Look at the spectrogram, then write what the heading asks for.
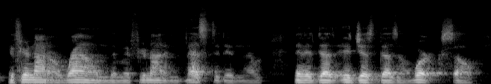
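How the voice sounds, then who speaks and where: Man, 40s, fairly low pitch, basketball coach, casual storytelling, laughs often, lots of restarts. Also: warm tone. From grew up on a US army base in Germany. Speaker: college basketball assistant coach, guest.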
